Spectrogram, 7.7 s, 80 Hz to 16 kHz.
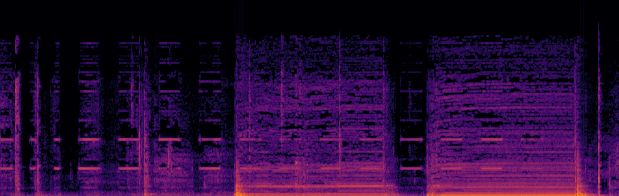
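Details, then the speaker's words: Suzuki X-90 driver's window motor, removed, cracked, broken and wet with moisture, window went down but not up: two even whirring runs of about two seconds, steady pitch, no grinding; motor runs but is being replaced anyway. "after getting a better look at this motor i've decided to just replace it anyway"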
